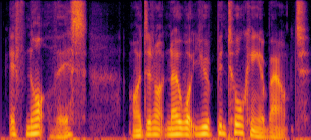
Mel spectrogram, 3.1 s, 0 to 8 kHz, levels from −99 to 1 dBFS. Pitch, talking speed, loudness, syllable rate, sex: 115 Hz, 250 wpm, -19 LUFS, 6.0 syllables/s, male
